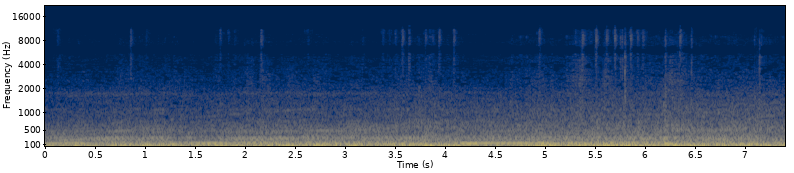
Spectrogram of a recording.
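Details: 2020 Chevy Silverado LT 5.3, whose drive belt tensioner pulley caused a loud whining noise: steady even engine hum with no whine or chirp. The accessory drive sounds healthy.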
